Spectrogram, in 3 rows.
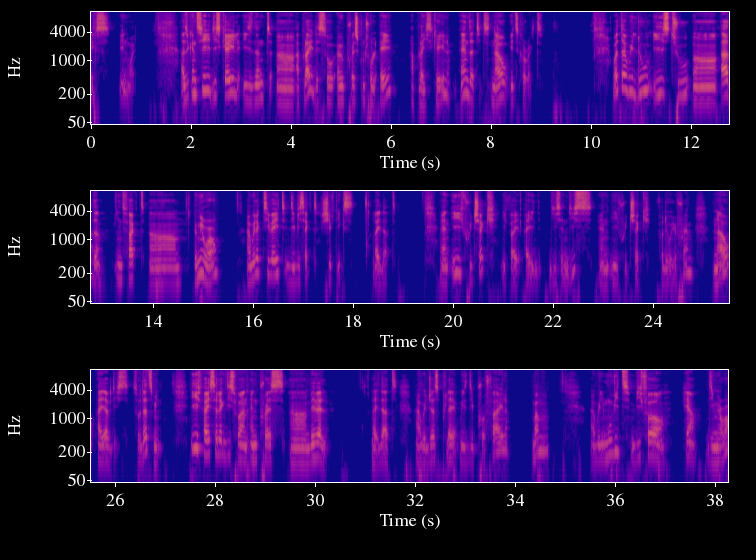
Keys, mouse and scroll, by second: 0.0 KP_Enter, 0.9-9.1 middle drag, 6.6 ctrl+a, 9.1 n, 9.6 shift+middle click, 10.6 Tab, 14.8 space, 18.8 click, 21.2-24.4 drag, 24.4 middle click, 26.9 Tab, 27.4 click, 27.8 middle click, 30.5 space.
